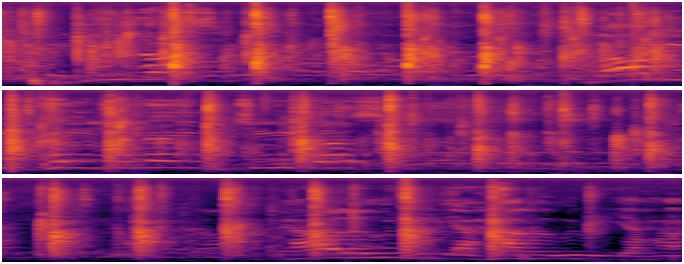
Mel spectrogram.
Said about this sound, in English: Oh, let's give the Lord a good hand clap of praise tonight.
